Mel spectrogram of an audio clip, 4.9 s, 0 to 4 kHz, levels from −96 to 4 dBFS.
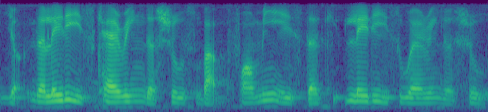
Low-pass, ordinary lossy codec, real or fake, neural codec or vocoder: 3.6 kHz; none; real; none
